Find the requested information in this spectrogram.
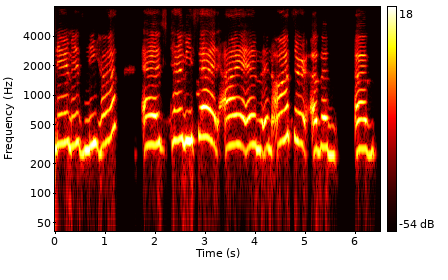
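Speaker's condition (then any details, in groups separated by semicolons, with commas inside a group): Cerebral palsy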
